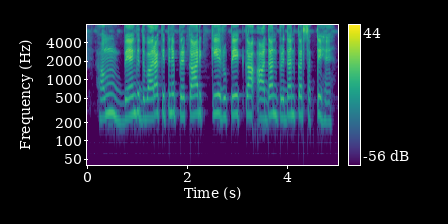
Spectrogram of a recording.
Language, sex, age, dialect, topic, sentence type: Hindi, female, 18-24, Kanauji Braj Bhasha, banking, question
